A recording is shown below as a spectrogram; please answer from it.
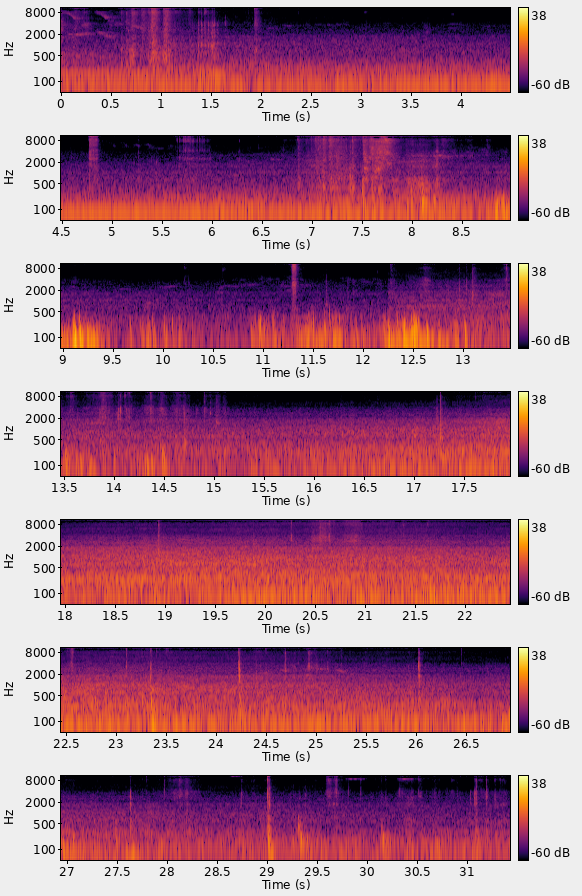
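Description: PlusGas penetrating oil sprayed from an aerosol can in a short hiss about seven seconds in, onto a seized heater-valve fixing. Sharp metal knocks follow about nine and twelve seconds in, the loudest near nine, as a spanner works the fixing, then a long rush of noise swells and fades through the second half.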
